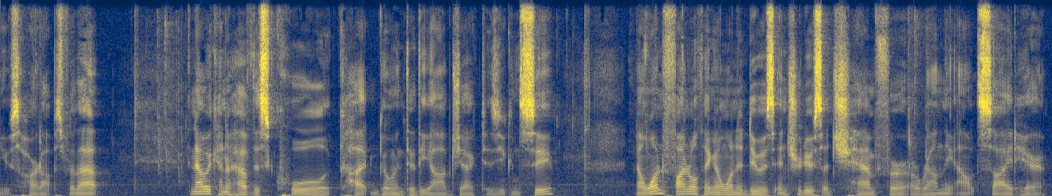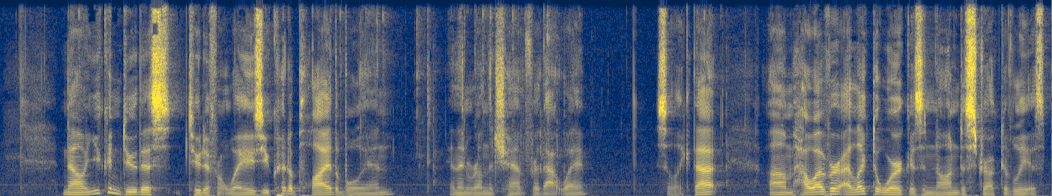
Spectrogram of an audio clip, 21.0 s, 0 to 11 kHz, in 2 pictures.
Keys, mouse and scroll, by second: 0.2 click, 0.7-1.4 middle drag, 1.6 shift+2, 1.8-2.6 middle drag, 3.8-4.9 middle drag, 5.5 middle drag, 6.5 ctrl+z, 6.9-7.3 middle drag, 7.5-7.9 middle drag, 9.1 shift+2, 11.2 click, 13.8 click, 14.2 click, 14.7 Tab, 15.2 click, 15.5 alt+click, 16.0 ctrl+b, 16.4-17.4 scroll up 1, 17.4 click, 17.7 Tab, 17.9-18.3 middle drag.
